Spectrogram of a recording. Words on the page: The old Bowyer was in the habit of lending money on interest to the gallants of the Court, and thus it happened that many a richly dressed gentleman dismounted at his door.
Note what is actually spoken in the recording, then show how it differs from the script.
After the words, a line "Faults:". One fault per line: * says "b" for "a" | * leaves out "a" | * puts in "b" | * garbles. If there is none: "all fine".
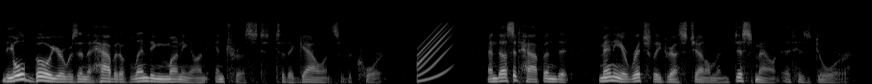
The old Bowyer was in the habit of lending money on interest to the gallants of the Court, and thus it happened that many a richly dressed gentleman dismount at his door.
Faults:
* says "dismount" for "dismounted"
